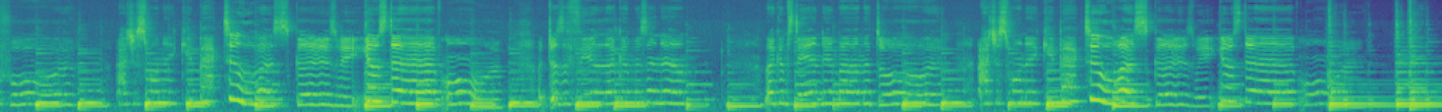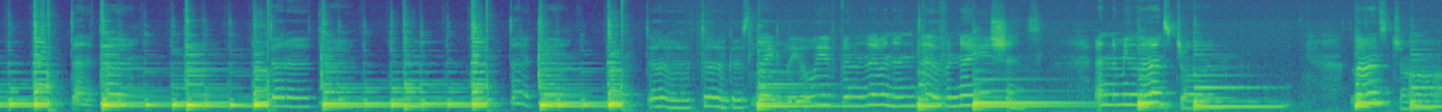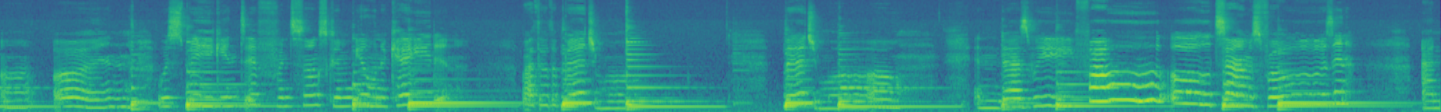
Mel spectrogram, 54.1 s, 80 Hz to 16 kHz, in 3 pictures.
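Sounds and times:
woman singing: 0.0s - 34.2s, 34.9s - 45.2s, 45.8s - 54.0s
ukulele strumming: 0.0s - 34.3s, 35.0s - 54.0s.

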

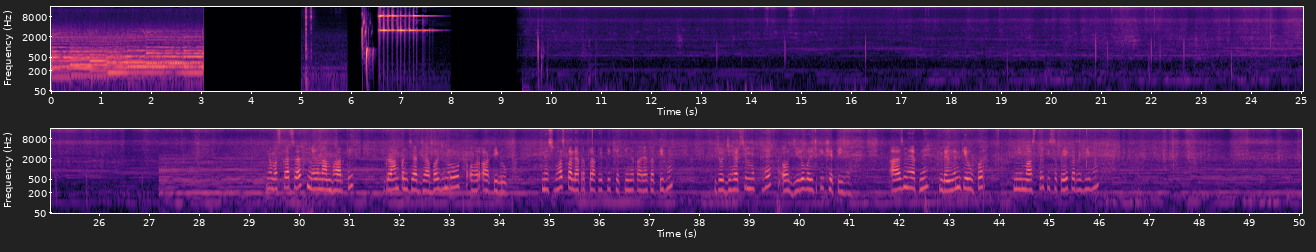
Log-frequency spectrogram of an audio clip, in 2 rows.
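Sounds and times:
bell ringing with high trill: 6.6s - 8.0s
sprayer pump motor humming: 9.5s - 50.0s.

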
